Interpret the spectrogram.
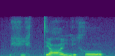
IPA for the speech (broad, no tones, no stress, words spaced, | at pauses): xixtːe ʕĩɡĩ xo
